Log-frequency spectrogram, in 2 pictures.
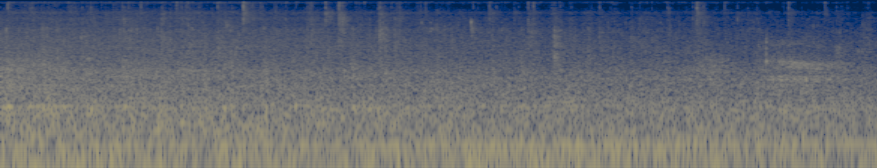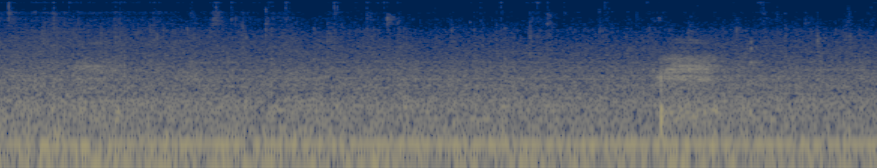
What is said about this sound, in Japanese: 雨、上がってきたね。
